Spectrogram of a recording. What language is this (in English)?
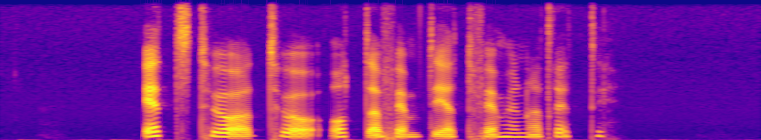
Swedish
